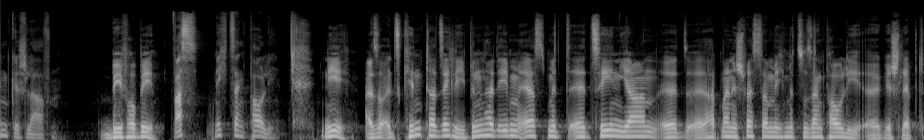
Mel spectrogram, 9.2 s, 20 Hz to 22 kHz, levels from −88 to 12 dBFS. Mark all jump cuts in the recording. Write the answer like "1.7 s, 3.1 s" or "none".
none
